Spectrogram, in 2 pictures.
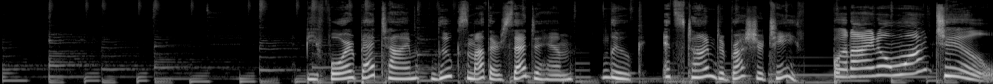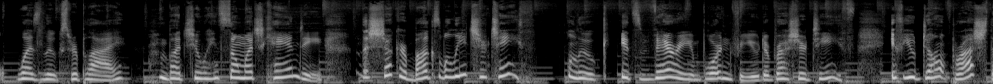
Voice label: Childrens Book, Narration; princess voice over actress; Teeth; FEATURED PRINCESS VOICE; new york city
